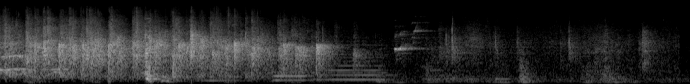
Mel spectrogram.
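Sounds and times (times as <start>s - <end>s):
audience applause: 0.0s - 3.9s.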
